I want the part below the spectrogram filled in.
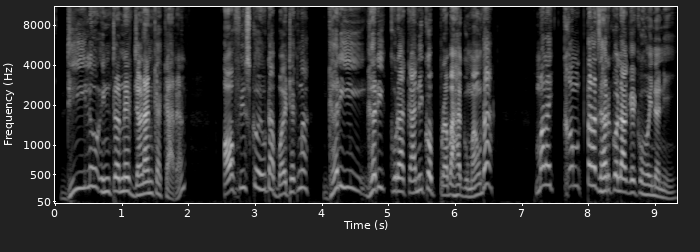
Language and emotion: Nepali, angry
